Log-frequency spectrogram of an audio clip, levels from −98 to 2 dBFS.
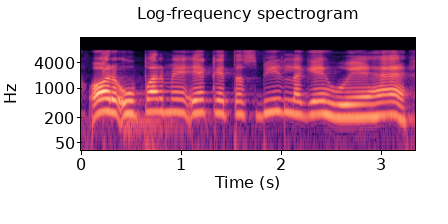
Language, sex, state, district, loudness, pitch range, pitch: Hindi, female, Jharkhand, Garhwa, -18 LUFS, 230-265 Hz, 245 Hz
